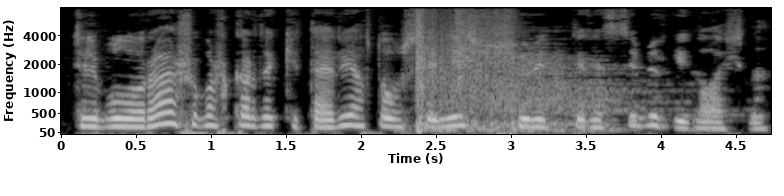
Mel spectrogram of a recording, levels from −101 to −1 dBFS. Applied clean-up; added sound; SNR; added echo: classical method Wiener filter.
